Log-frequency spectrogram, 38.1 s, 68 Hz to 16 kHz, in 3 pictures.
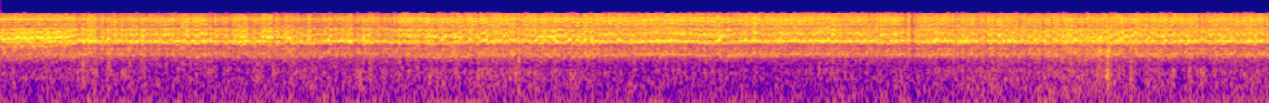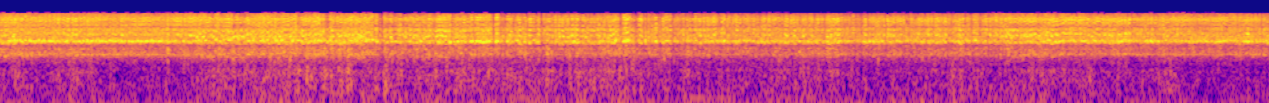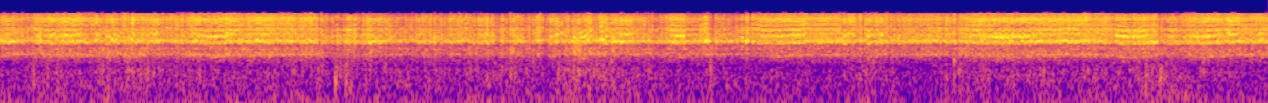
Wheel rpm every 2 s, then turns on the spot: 220, 220, 220, 230, 230, 230, 230, 220, 220, 230, 230, 230, 230, 230, 230, 230, 230, 230, 220.
none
